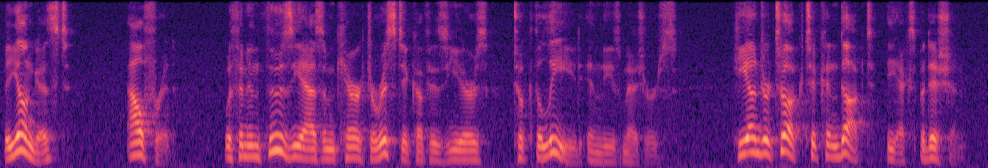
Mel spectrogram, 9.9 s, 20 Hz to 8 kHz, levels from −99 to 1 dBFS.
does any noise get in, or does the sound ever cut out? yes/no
no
